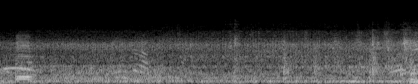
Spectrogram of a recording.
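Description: Cattle-market background of men's voices calling, with a short loud call just at the start, over a steady low engine hum.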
